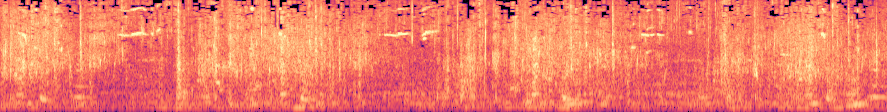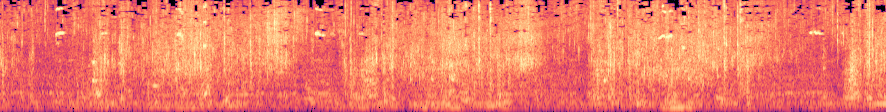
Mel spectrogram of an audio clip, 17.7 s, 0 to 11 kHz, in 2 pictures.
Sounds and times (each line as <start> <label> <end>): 0.0 Rowing boat 17.7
